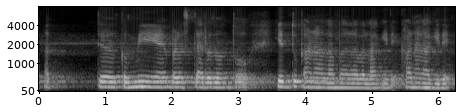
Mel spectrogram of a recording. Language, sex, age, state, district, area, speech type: Kannada, female, 30-45, Karnataka, Hassan, urban, spontaneous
